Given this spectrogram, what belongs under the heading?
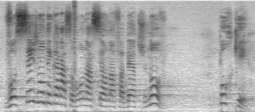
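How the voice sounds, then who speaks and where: In a lecture hall with reverb and faint room noise, a Brazilian seminar speaker talks fast in a mid-range, slightly mellow, very animated voice. With her Brazilian Portuguese accent, she needles the audience with questions and acts out the people she quotes.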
